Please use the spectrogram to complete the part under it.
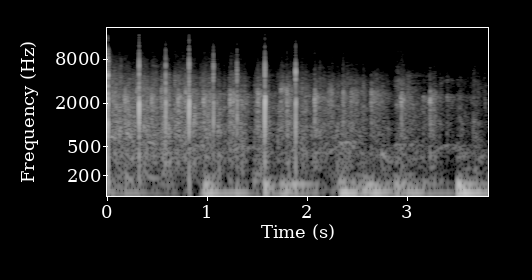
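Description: An audience claps at a JCI USA gathering in Grand Rapids, a fairly faint, scattered round of individual hand claps with a few sharp nearby smacks over a low hum.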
